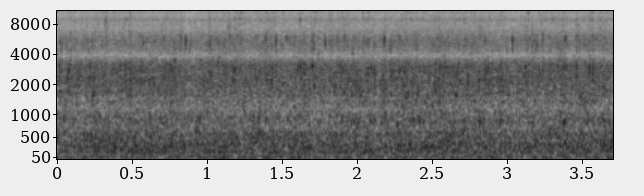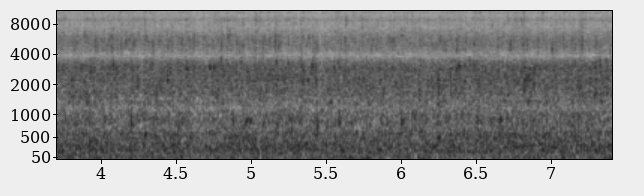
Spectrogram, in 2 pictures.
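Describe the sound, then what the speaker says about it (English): Water pours steadily over a partially broken beaver dam on a Missouri creek, a constant close, loud rushing and trickling wash with no voices. "it's a partial dam break also, but the water was flowing over there"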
